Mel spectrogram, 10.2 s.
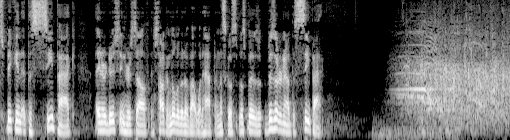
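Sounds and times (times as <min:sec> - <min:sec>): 
speech: 0:00.0 - 0:06.6
crowd at CPAC applauding to welcome Betsy DeVos: 0:07.7 - 0:10.1.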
